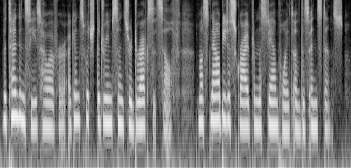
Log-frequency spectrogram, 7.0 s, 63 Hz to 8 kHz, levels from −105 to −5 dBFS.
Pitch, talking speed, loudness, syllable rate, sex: 215 Hz, 170 wpm, -21 LUFS, 5.2 syllables/s, female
